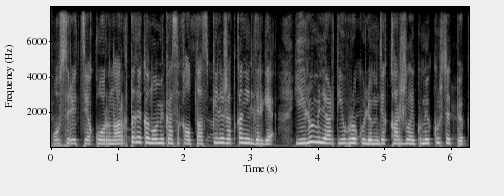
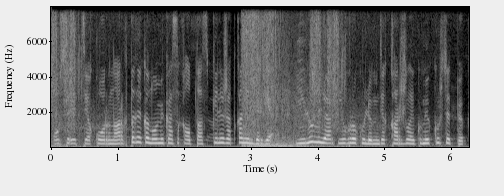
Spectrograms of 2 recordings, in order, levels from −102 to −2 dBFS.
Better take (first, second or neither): first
